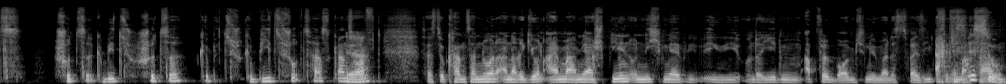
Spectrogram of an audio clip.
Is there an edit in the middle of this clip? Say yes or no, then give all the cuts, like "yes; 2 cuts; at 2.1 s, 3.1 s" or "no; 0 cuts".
no; 0 cuts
